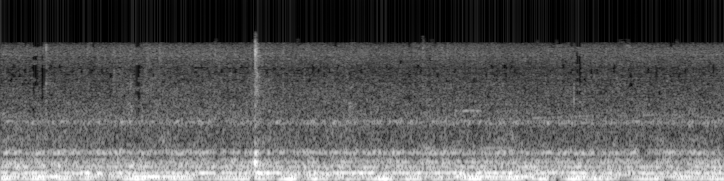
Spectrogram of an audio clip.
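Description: A steady low mechanical hum with a constant drone, like an engine running, and one faint click about two seconds in.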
